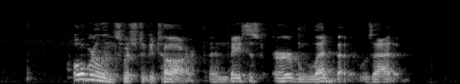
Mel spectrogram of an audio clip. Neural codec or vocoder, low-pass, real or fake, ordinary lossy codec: none; 7.2 kHz; real; Opus, 64 kbps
